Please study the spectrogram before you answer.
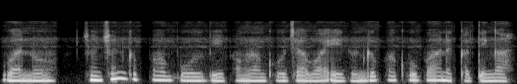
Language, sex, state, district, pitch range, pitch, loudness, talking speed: Garo, female, Meghalaya, South Garo Hills, 165-195 Hz, 175 Hz, -14 LUFS, 80 wpm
